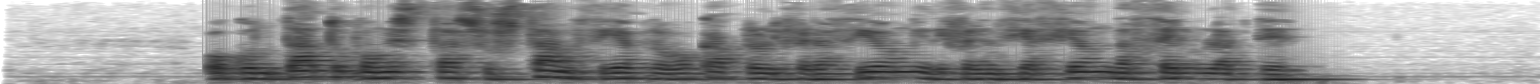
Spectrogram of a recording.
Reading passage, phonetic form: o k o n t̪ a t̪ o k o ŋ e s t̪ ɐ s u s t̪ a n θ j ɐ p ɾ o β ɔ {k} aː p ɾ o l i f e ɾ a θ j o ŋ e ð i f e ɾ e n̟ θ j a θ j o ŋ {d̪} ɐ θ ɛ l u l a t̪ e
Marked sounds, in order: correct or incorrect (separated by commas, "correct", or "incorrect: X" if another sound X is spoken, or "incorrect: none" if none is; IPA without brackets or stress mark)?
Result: correct, correct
